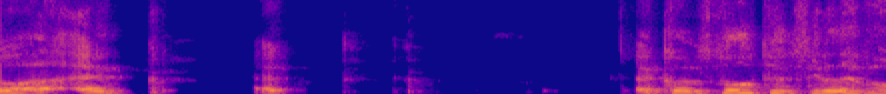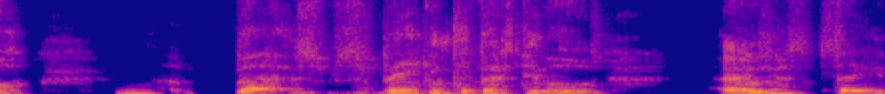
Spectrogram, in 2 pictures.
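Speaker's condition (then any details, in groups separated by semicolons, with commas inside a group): Cerebral palsy; left side affected, weak left arm, cannot walk, from birth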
